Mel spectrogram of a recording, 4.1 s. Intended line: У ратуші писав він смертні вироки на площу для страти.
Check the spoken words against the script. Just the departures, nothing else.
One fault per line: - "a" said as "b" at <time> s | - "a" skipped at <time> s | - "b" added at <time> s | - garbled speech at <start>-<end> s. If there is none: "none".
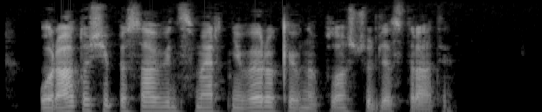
none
